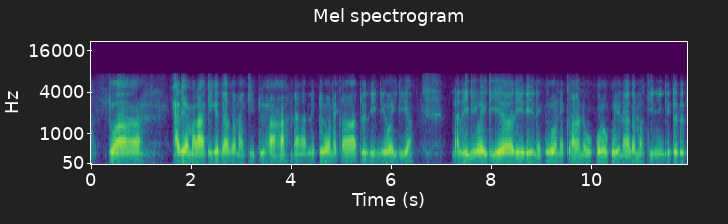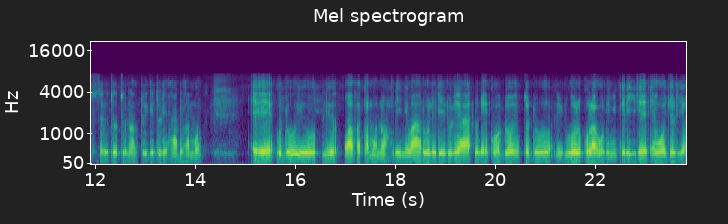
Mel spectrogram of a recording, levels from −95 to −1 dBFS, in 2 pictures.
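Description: From start to finish, the speech carries the sound of the AMR wideband (HD Voice) codec at a very low rate, which fits 6.6 kbit/s. Coding damage is heavy. Voices turn rough and raspy. The top band is synthetic noise. Nothing is heard above about 7.3 kHz.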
